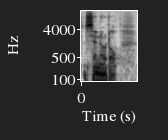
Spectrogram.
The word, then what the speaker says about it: synodal: kind of the German codal path or codal way um which is how you pronounce codal um because it's a single it's it's a vowel followed by a single consonant and then another vowel so that makes the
